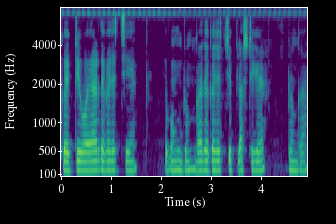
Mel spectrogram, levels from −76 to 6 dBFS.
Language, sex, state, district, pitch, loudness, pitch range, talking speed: Bengali, female, Assam, Hailakandi, 165 Hz, -17 LUFS, 165-170 Hz, 120 wpm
